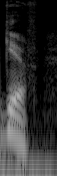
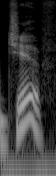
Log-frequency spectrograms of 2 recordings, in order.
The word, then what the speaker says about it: GIF: Smucker Company, known in jam circles as Smuckers, comes down on the hard G side of the debate like us. – Mm-hmm. – GIF. – Mm-hmm. – Smucker's latest advertising campaign says the soft G version has already existed for decades in the form of their Jiffy peanut butter brand.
